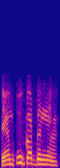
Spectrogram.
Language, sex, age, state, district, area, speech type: Hindi, male, 60+, Bihar, Darbhanga, urban, conversation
